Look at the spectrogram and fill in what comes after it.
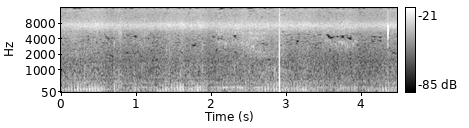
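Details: Russian Blue/Persian tomcat, now a father, suckling from his mother indoors: quiet, continuous low purring in rhythmic rumbling pulses, broken by one sharp click, with a thin high background hiss.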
